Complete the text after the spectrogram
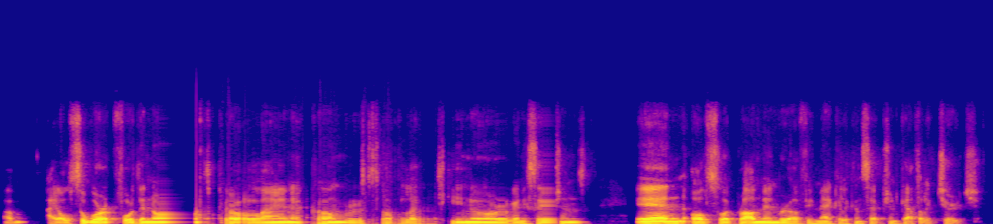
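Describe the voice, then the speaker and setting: A man from El Salvador, giving an earnest, measured reflection and reading aloud with pauses. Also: mid-range voice, level tone, warm tone. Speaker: community organizer sharing a reflection.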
